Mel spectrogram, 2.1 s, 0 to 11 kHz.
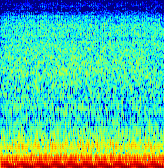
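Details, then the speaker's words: Nissan 240SX first start after a fuel tank and pump swap with new OEM rubber lines, recorded from the rear. Smooth, even idle with no miss or knock; the engine runs normally. "All right, here it goes. Sounds amazing. Looks amazing. Spot on perfect."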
